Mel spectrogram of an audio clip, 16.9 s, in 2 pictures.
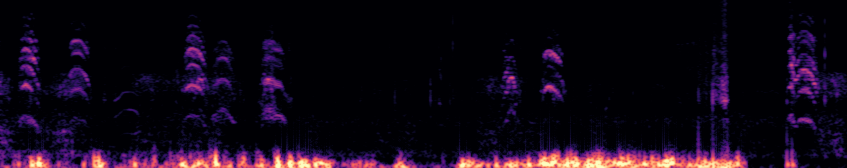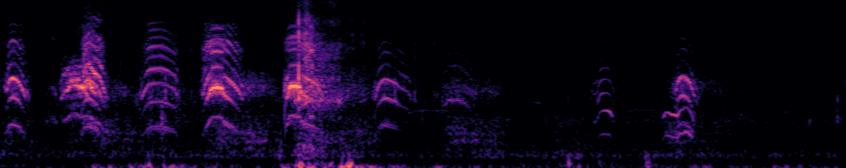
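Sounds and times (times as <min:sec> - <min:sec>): bird calling: 0:07.8 - 0:15.8.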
